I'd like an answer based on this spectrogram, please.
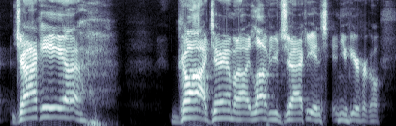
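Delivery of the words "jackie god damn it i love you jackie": put-on very loud, pitched-up, drunken bellow. Retelling a taped late-night call to Jackie, imitating drunk LBJ.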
